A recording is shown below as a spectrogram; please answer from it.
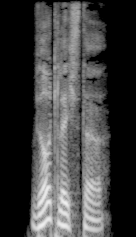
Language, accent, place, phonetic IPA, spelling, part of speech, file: German, Germany, Berlin, [ˈvɪʁklɪçstə], wirklichste, adjective, De-wirklichste.ogg
- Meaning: inflection of wirklich: 1. strong/mixed nominative/accusative feminine singular superlative degree 2. strong nominative/accusative plural superlative degree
